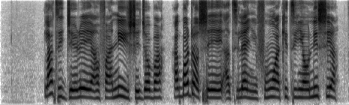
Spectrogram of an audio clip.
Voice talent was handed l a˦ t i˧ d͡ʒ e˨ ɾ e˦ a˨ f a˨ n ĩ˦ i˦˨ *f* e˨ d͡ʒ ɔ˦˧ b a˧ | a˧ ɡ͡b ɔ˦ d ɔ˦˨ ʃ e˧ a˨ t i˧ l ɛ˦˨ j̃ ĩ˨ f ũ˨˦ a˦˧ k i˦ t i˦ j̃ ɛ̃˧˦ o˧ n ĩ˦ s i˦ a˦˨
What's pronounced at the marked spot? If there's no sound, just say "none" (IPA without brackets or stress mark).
ʃ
